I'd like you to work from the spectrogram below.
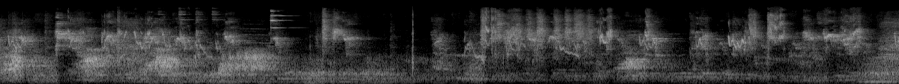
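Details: Indoor parrots in their new home, rival birds vying to sit beside another; irregular squawks, chirps and a few sharp high whistles, with a faint click partway through.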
